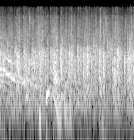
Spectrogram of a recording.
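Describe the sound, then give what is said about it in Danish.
Loud audience applause greets a guest being introduced on a Danish stage show. Dense, continuous clapping runs throughout, with voices audible over it. “Giv mig en kæmpe stor hånd.”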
